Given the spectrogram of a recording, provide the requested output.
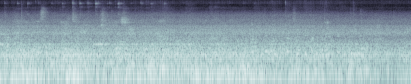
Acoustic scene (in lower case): subway train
